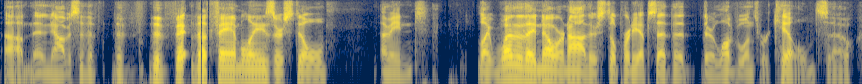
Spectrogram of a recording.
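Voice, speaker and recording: A man's voice: on the low side, normal speed, fairly bright tone, clean tone, no echo, muffled recording. A man acting as game master, narrating a tabletop roleplay in a casual, rambling, conversational way.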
